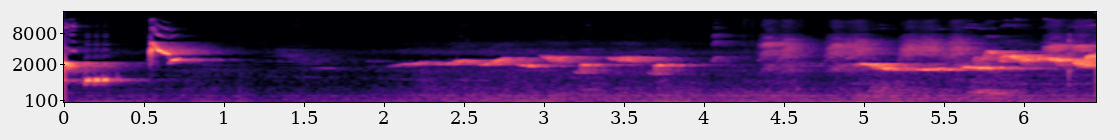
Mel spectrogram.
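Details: Hand-raised second-season white-rumped shama kept in a cage for song contests: a few loud sharp notes, a pause, then a soft rising series of whistled tones leading into buzzy, high warbling.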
